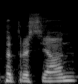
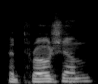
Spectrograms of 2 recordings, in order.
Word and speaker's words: Petrosian: Tigran Petrosyan or Petrosian or Petrosian, Tigran Petrosian, as the English pronounce it, is the Armenian world champion from 1963 to 1969.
